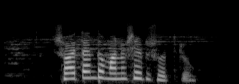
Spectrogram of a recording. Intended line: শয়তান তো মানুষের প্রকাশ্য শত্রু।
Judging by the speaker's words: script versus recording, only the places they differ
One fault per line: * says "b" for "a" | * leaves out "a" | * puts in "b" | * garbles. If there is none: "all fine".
* leaves out "প্রকাশ্য"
